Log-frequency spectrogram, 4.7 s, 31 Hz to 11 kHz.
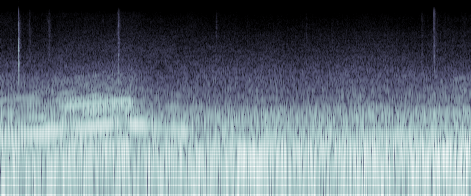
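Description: The engine of an X4 M car revs up loudly in second gear at about 30 km/h, its pitch climbing for about a second before settling into a steady low rumble as the car keeps accelerating.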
